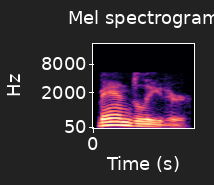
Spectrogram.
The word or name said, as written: bandleader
